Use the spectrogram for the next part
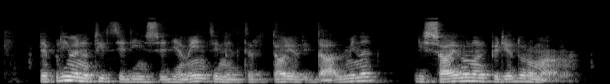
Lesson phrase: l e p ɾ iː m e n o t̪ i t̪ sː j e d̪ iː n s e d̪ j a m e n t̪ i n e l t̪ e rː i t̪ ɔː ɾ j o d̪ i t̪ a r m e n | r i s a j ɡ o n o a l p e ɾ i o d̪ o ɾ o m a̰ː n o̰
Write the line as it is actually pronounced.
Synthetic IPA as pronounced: l e p ɾ iː m e n o t̪ i t̪ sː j e d̪ iː n s e d̪ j a m e n t̪ i n e l t̪ e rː i t̪ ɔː ɾ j o d̪ i d̪ a l m i n | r i s a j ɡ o n o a l p e ɾ i o d̪ o ɾ o m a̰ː n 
